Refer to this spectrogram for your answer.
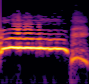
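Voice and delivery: very high, loud "ooh"; long piercing chipmunk wail; frightened squeal. Acted. Terrified chipmunk facing bobcat, high frightened squeal. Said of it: "sitting there going".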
